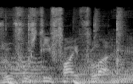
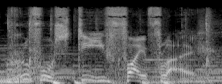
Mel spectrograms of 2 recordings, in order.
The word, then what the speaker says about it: Rufus T. Firefly: Claro, claro, yo lo he dicho mal. – Claro, y él solo quería decir. – ¿Cómo se dice? – Rufus T. Firefly.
